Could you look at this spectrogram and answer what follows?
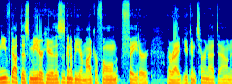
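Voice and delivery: normal talking voice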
